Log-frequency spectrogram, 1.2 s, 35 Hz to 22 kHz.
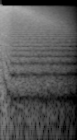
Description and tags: another laser gun shot
weapon, space, gun, 8bit, aliens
